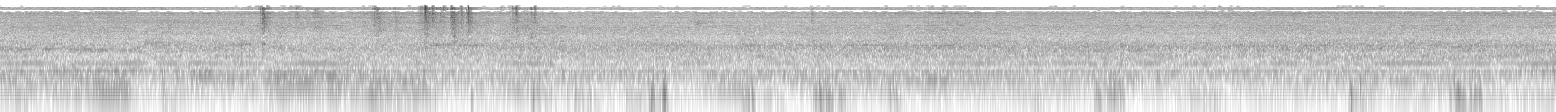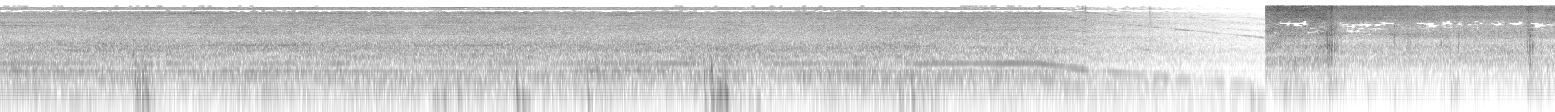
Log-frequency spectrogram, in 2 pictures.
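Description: Shark DuoClean vacuum cleaner running on a carpet with a steady motor tone, sucking up sequins, glitter and toothpicks with frequent sharp clicks and crackles as the debris rattles up into the bin. Near the end the motor is switched off and winds down with falling pitch, and a steady hiss starts just after.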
